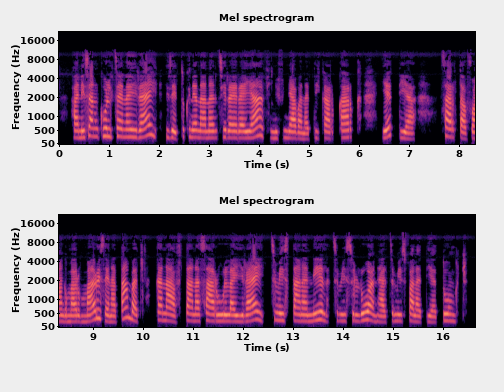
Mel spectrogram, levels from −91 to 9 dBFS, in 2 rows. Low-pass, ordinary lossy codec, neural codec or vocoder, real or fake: 19.8 kHz; MP3, 48 kbps; none; real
